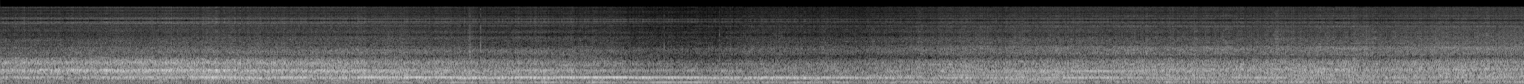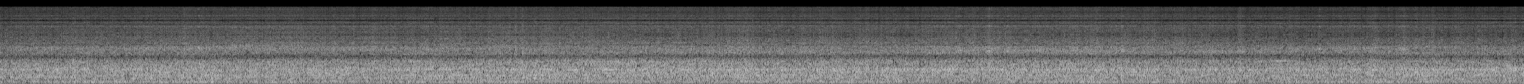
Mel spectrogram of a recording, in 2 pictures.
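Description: Electric locomotive hauling a passenger train out of a station. A steady motor hum is heard for the first ten seconds or so as it pulls away, then fades into the even rolling noise of the coaches passing close by.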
